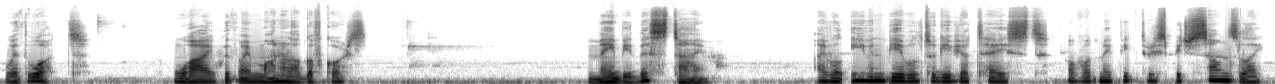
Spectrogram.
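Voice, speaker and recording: A man playing a suave, teasing, hypnotically controlling supervillain in a soft, intimate ASMR roleplay, condescending and purring, breathy in places. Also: lowish voice, fairly even intonation. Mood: soothing, commanding. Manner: condescending, purring, drawn-out pauses, soft chuckles.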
